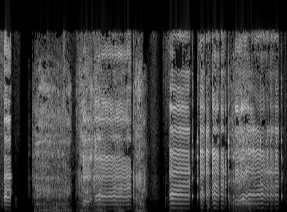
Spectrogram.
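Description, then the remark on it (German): A voice imitates a sheep that refuses to play, with several drawn-out, wavering bleats and a throaty grunt-like noise between them, loud with brief pauses in between. “Hm, das Schaf will auch nicht mitspielen.”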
